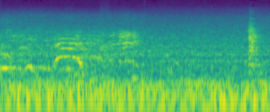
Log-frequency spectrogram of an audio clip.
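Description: Short, separate shouted calls from players on a football pitch over a steady low stadium background hum, with one sharp thud near the end.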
